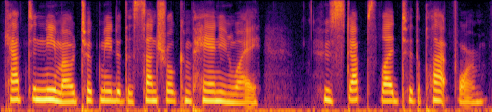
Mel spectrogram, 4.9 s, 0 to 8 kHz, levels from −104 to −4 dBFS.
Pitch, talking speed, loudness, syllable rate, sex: 205 Hz, 170 wpm, -18 LUFS, 5.3 syllables/s, female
